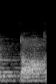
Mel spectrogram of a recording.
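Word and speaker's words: talk: गलत हो जाती है जैसे टॉक है टी ए एल एल हमारा साइलेंट है इसको ड्रॉप करना है तो टॉक बोलना इसको टॉल बोलेंगे वा को वाल बोलेंगे तो सेंटेंस गलत जैसे हैंडसम है डी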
